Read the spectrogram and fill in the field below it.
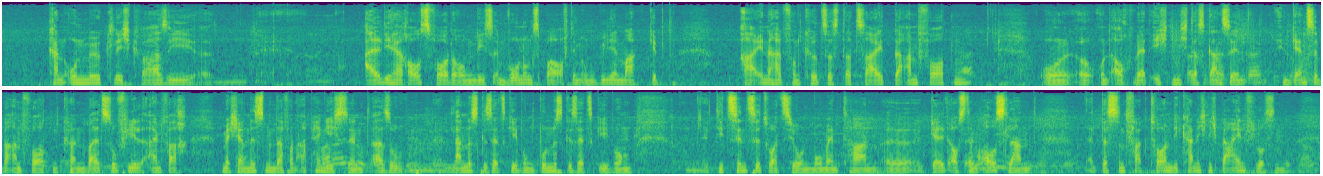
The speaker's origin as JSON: {"language": "German", "town": "Ulm", "region": "Baden-Württemberg", "country": "Germany", "tie": "born or raised there", "said": "ich bin ja in Ulm aufgewachsen und für mich ist Ulm schon auch immer irgendwie noch Heimat, weil dort mein Freundeskreis ist."}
